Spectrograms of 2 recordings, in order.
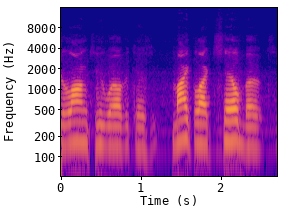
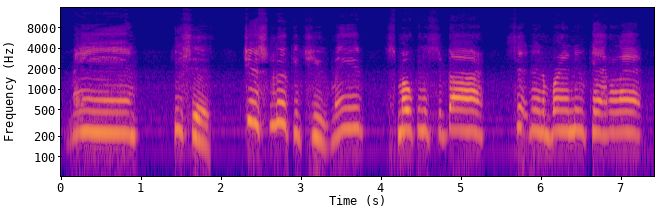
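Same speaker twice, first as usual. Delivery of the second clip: high, slow, impressed imitated voice; impressed admirer; 8 semitones higher than usual. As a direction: marvel at him, stretched out and pitched up. Classmate admires Mike in the Cadillac.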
